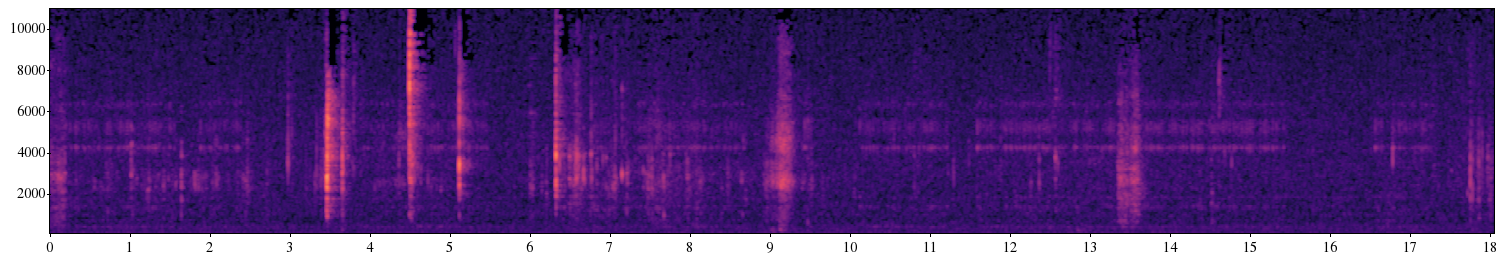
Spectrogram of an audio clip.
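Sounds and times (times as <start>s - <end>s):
person chewing food: 0.2s - 5.3s, 6.0s - 9.7s.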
